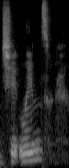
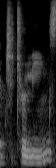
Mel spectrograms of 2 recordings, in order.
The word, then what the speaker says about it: chitterlings: Some interesting things like chitlins or chitterlings, depending on how you say it.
